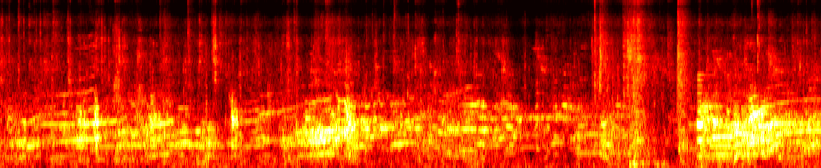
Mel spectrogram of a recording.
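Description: A house of caged laying hens clucking, many short calls overlapping, with a few sharp clicks about four and a half seconds in.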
